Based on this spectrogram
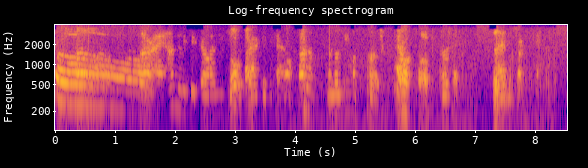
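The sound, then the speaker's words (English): A cat lets out a long, drawn-out meow at the start, followed by people talking. “You can distract the cat.”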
